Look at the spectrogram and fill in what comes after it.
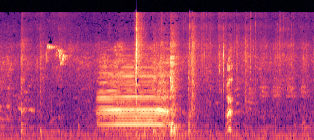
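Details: An eight-month-old Holstein Friesian heifer calf on a dairy farm in Bhangura, Pabna, Bangladesh gives one drawn-out, harmonic bawl of about one and a half seconds, framed by soft voices and clatter before and after.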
